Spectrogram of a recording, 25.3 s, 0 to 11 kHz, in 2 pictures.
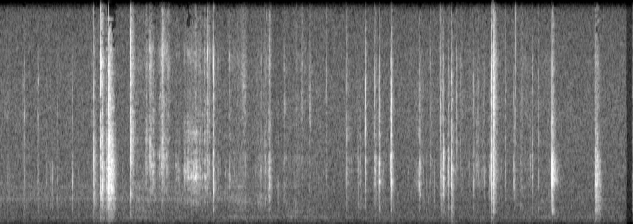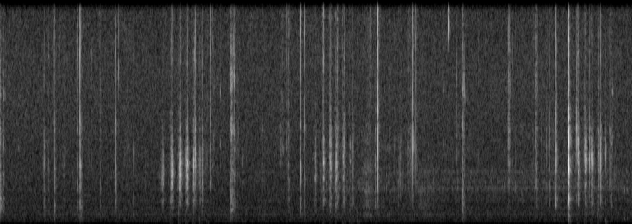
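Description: Small sharp clicks and snaps of plastic parts and flex-cable connectors being pressed together as a Xiaomi Redmi 8 smartphone is reassembled, the sharpest about two, ten and eleven seconds in. After about twelve seconds near silence with a few faint ticks, one near the end as a tiny screw is driven in with a precision screwdriver.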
